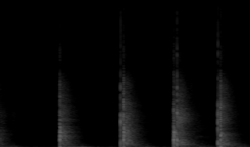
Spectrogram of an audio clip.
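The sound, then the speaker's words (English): Slow clap: loud, sharp, well-spaced claps that gradually quicken, each ringing briefly before the next, with no voices. “Nice slow clap.”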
